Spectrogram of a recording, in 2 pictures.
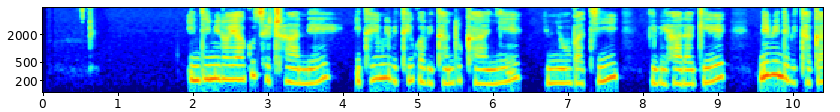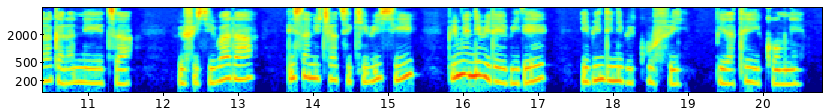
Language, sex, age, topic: Rundi, female, 25-35, agriculture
